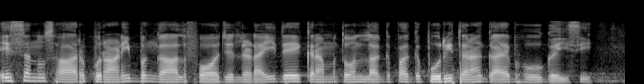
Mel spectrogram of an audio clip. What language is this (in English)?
Punjabi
